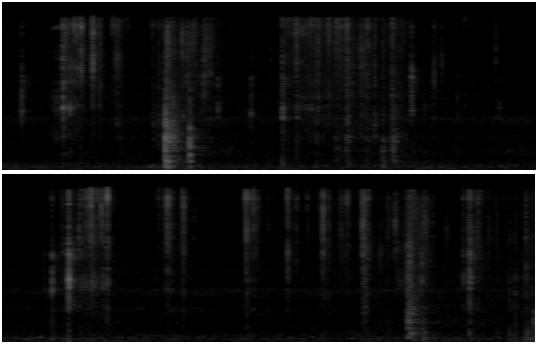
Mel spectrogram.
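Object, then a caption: Bar of soap. A solid orange bar of soap with a red glitter coating, held in the hand, is carved with a utility blade, cutting and shaving off chips. The sound is a series of crisp, bright scraping and crackling bursts with quiet pauses between strokes. Each cut ends abruptly with no ring.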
